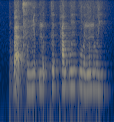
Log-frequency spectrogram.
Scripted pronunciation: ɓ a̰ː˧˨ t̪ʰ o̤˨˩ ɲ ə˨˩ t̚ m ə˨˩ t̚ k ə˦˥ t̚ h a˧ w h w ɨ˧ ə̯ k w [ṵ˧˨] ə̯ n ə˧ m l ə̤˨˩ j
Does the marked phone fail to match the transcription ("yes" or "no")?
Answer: yes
